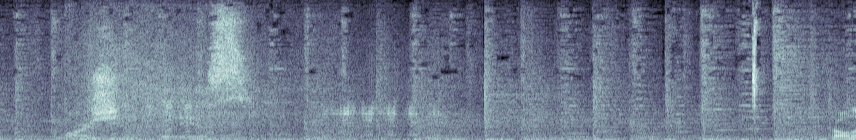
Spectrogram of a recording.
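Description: A few short sheep bleats ring out in the video game Nier Replicant over busy game sounds and music, with talking layered on top.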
